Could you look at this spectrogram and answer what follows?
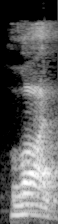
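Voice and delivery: वॉल said with an open aw; aw sound in wall. Shown as a demonstration. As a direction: round the vowel of वॉल into aw. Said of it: "ओ या ओ की तरह भी". (वॉल को ओ ध्वनि से)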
